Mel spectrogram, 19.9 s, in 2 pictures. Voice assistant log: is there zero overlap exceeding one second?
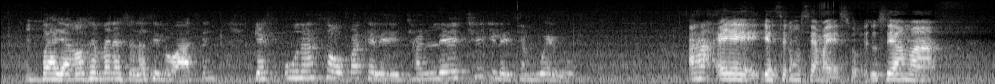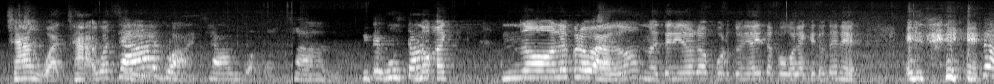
Yes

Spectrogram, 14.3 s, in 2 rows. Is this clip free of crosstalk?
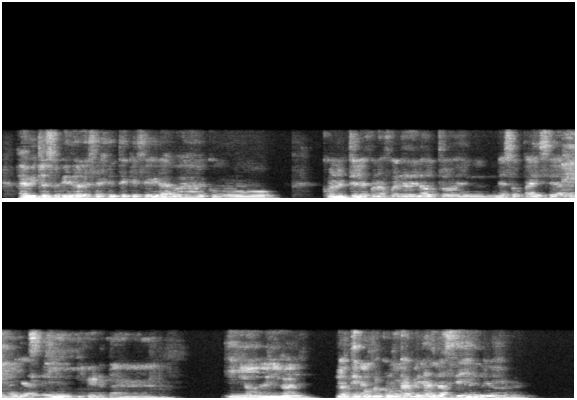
No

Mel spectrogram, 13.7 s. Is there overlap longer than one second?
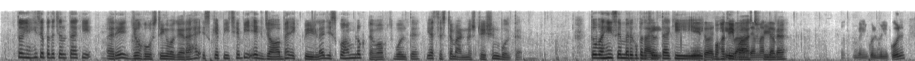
Yes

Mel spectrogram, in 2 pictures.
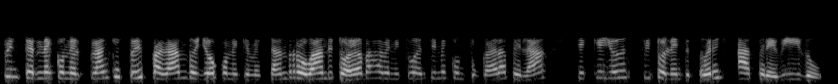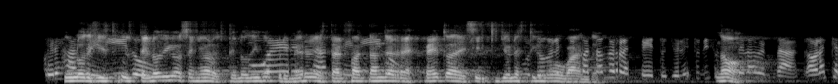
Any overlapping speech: Yes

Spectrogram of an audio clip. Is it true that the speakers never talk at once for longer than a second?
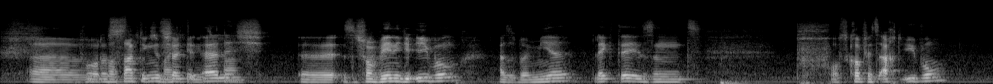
No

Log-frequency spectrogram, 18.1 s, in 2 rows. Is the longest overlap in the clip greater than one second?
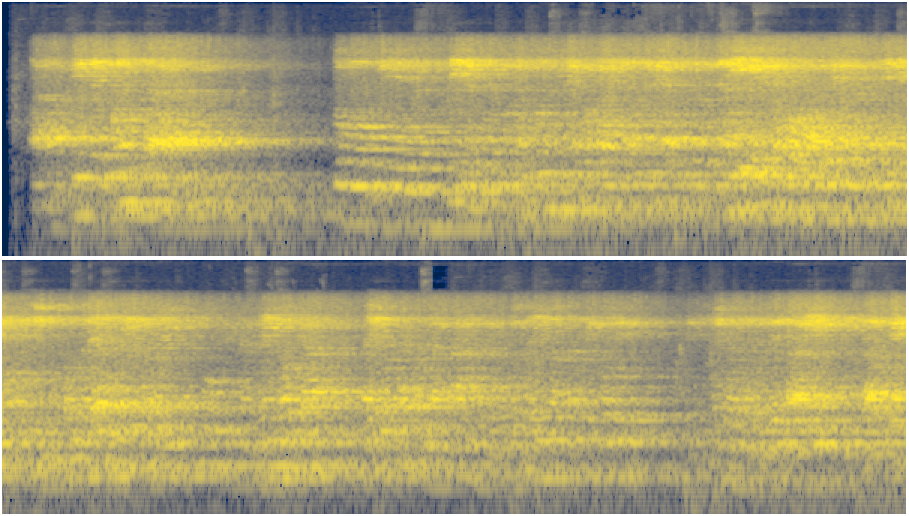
Yes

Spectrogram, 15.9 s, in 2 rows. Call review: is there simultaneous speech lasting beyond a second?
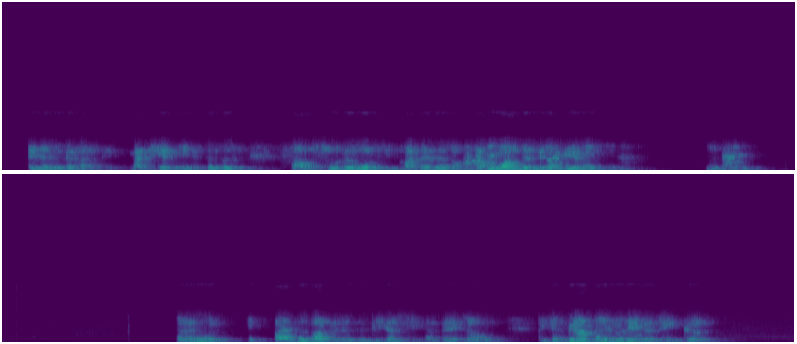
Yes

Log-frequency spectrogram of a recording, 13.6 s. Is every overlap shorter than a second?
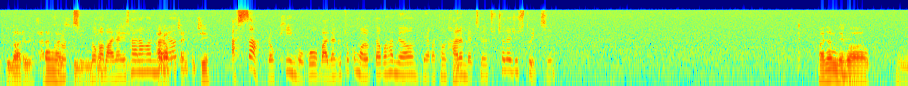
No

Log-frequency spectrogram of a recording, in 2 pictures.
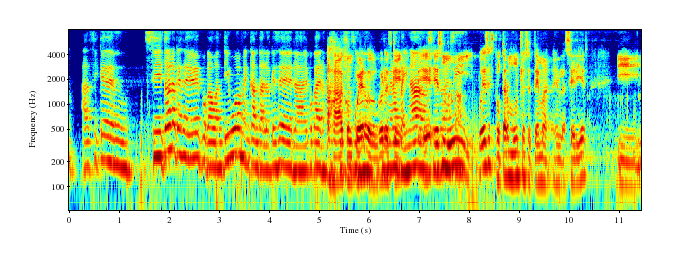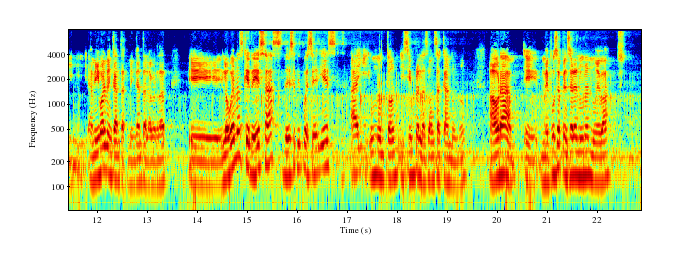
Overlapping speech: Yes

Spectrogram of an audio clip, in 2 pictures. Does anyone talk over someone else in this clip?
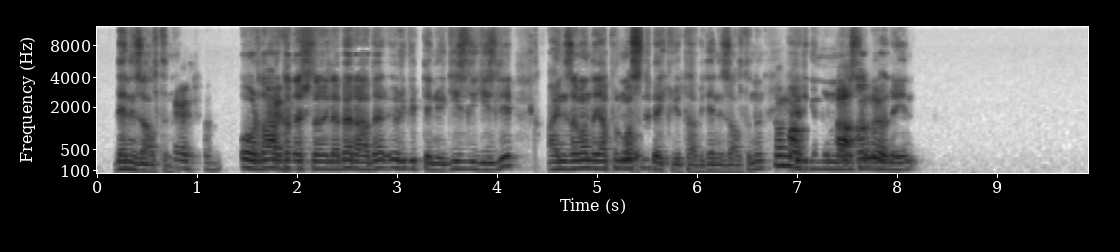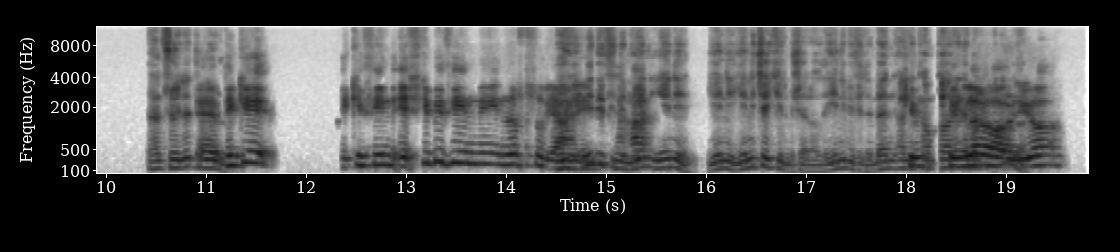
Yes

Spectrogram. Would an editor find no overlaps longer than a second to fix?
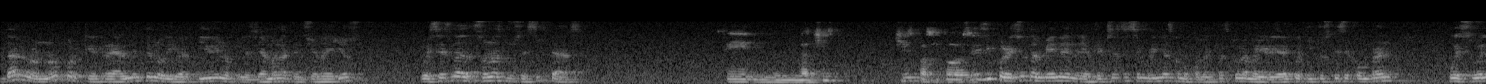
Yes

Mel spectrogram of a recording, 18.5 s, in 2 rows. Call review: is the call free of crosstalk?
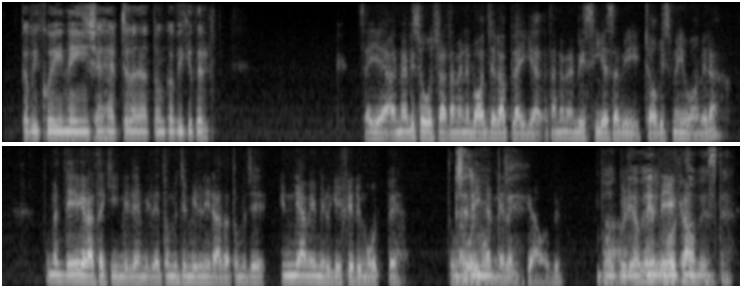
No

